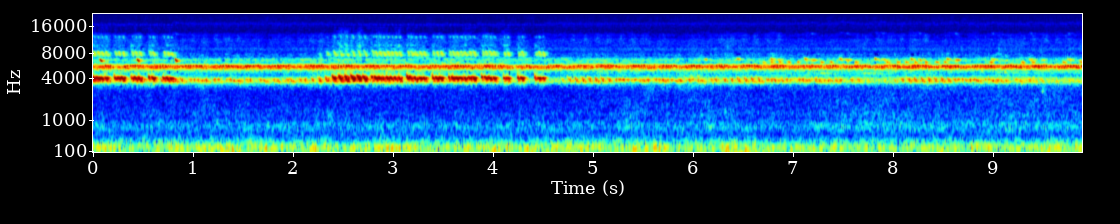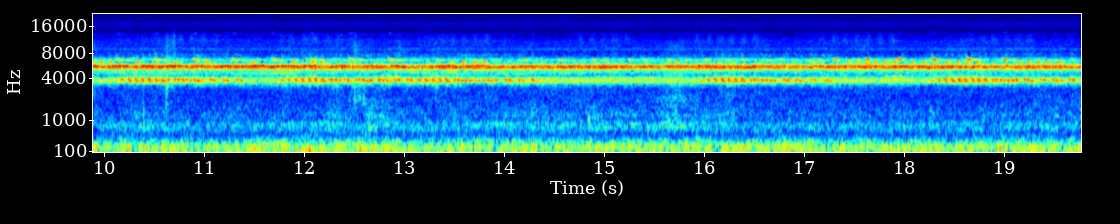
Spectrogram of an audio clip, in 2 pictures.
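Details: Chorus of autumn insects, recorded for sleep: continuous high ringing trills layered at several pitches, a brief pulsing burst near the start, then a smooth unbroken drone over soft low background hiss.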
